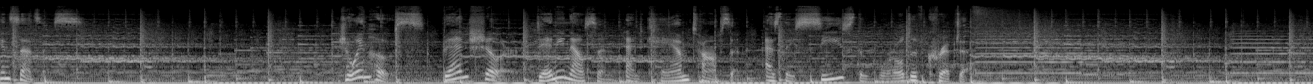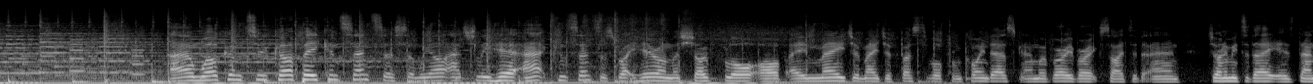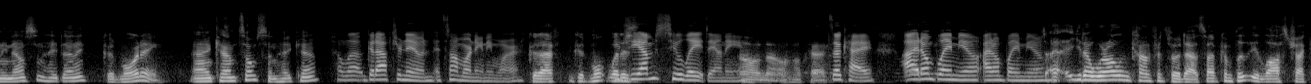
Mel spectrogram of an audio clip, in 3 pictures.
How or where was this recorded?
busy venue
